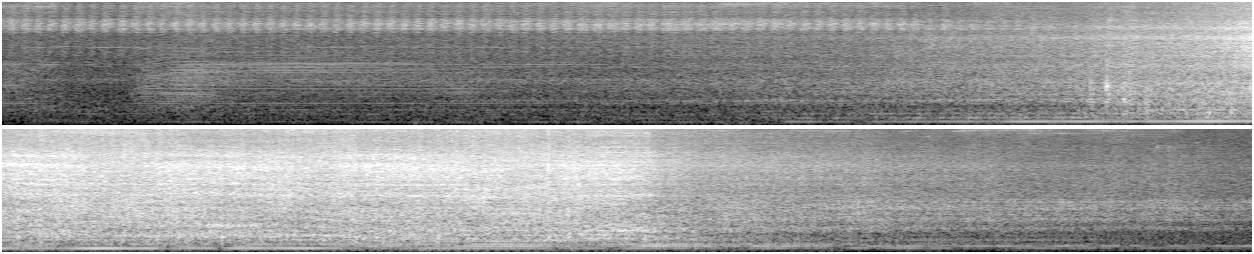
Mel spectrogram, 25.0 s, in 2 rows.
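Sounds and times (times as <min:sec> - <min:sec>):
diesel railcar rumbling past: 0:00.0 - 0:25.0.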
